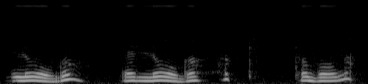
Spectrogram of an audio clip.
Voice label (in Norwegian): "lågå", Numedalsmål; Verb; Veggli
